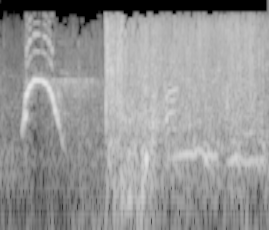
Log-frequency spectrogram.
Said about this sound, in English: A half hour outside of Washington, D.C., a summer scene plays out on the Severn River. Evan Ramil is watching the kids swim.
